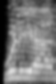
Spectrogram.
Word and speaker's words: Willian: Fulham one will villian V I don't know why V villian Like a Villain but but pronounced differently um Willian has just scored um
